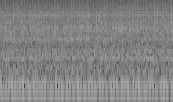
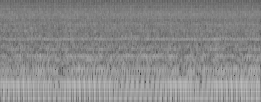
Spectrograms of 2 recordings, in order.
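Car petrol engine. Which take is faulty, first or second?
first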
